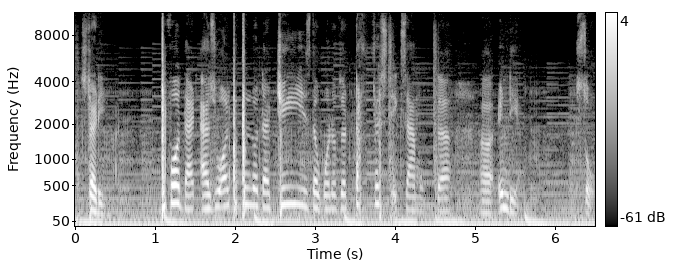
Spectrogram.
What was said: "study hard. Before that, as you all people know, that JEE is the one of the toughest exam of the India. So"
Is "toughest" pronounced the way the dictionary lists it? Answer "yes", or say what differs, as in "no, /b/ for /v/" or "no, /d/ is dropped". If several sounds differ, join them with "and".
yes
